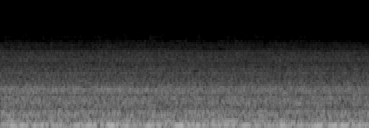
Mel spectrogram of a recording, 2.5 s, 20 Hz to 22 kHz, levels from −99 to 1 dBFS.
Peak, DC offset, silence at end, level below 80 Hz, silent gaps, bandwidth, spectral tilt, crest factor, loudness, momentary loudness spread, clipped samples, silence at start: -28 dBFS; under 0.1%; 0 s; -50 dBFS; none; 6.4 kHz; -8.5 dB/octave; 12 dB; -42 LUFS; 2 LU; under 0.1%; 0 s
